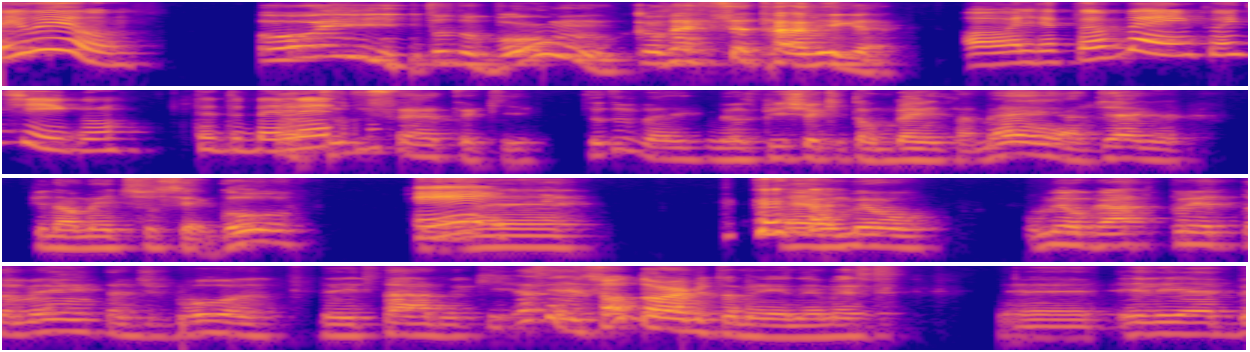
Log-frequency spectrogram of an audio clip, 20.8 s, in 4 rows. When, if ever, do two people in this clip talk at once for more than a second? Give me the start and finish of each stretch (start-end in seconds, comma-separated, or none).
none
